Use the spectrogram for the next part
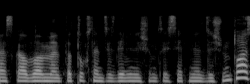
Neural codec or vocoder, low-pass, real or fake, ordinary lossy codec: none; 9.9 kHz; real; Opus, 64 kbps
